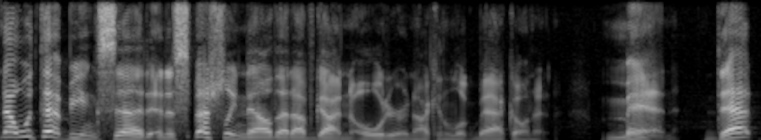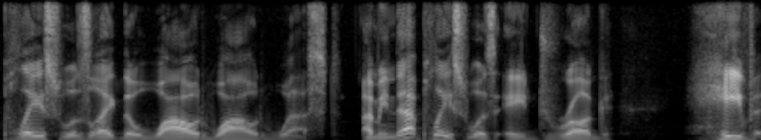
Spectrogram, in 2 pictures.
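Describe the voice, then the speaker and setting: With a slight Southern US accent, a man speaks at a fairly slow pace with very wide pitch swings and big swings in loudness, on a very clean recording with a silent background. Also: medium pitch for a man. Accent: slight Southern country. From North Carolina, US. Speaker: YouTuber storyteller. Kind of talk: storytelling monologue. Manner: casual, conversational.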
